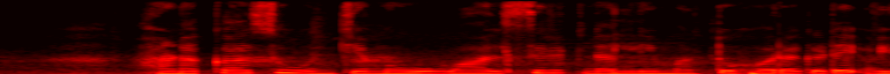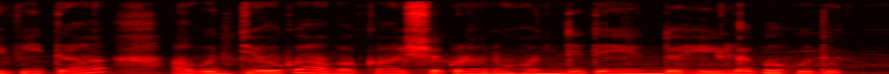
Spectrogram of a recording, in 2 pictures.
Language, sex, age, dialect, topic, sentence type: Kannada, female, 18-24, Mysore Kannada, banking, statement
